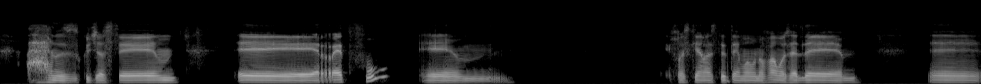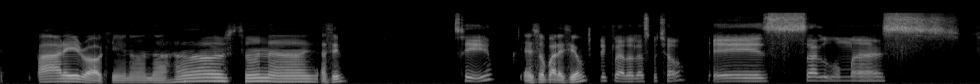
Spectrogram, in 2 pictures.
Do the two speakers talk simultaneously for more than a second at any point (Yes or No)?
No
